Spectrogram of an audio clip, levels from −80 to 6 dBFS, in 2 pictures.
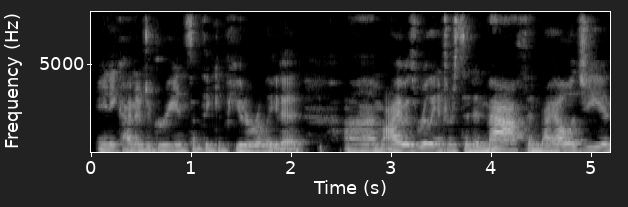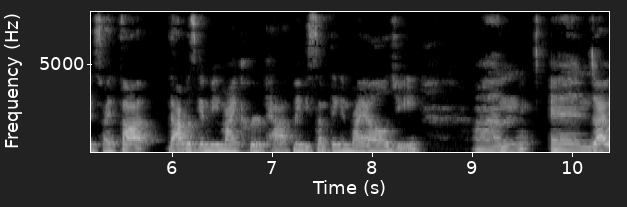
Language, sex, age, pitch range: English, female, 20-39, 165-195 Hz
